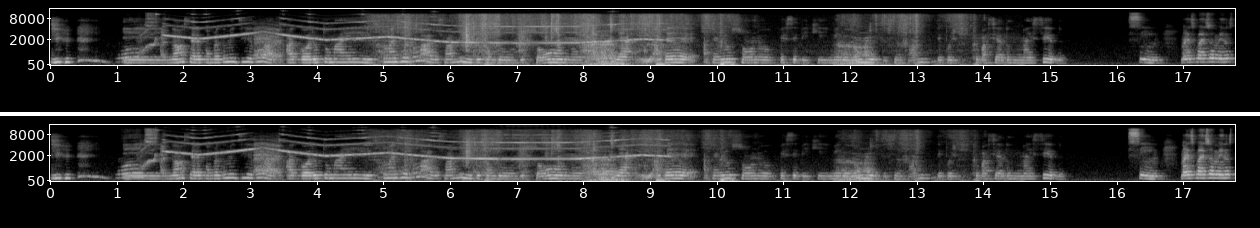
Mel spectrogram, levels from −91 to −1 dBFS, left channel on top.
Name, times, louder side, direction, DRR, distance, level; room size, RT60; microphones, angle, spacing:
voice 1, 0.0-8.1 8.4-15.2, left 2 dB, 20° left, 0.4 m, -35 dB
voice 2, 1.0-1.6 14.3-14.4 16.2-17.7, right 3 dB, 70° right, 0.4 m, -34 dB
Animal, 1.3-9.3, right 1 dB, 90° right, 1.8 m, -36 dB
sound 1, 4.6-10.3 11.7-14.0, left 4 dB, 80° left, 0.5 m, -38 dB
4.3 x 2.1 x 2.3 m
head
